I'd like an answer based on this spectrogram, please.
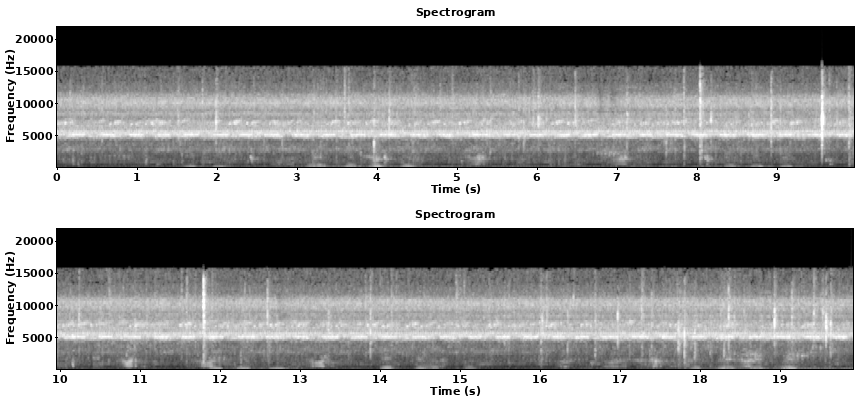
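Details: Frogs croak in a soothing chorus, their short low calls arriving in irregular runs of several croaks at a time, with a continuous high insect buzz underneath throughout.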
